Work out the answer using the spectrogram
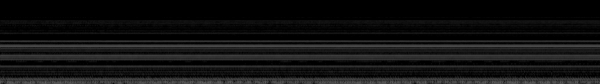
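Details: Lithonia Lighting 250W pulse-start metal halide high-bay light, LumaSuper ED28 bulb, base up, M153/O ballast, 11 months old, turned on: a loud steady hum and buzz with a strong high whine during warm-up; loud but normal ballast.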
